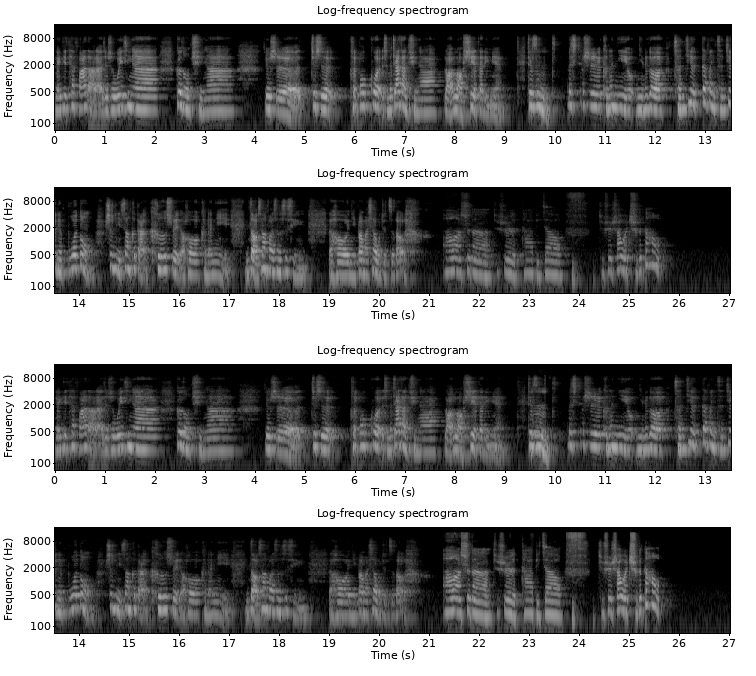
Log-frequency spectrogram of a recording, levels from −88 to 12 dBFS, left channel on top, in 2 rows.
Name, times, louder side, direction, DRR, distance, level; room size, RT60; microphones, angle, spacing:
voice 1, 0.0-5.6 5.9-9.9 10.3-20.8, left 4 dB, 75° left, 0.8 m, -32 dB
voice 2, 9.5-9.9 21.3-25.6, right 7 dB, 60° right, 0.4 m, -35 dB
11.0 x 5.4 x 3.9 m
head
